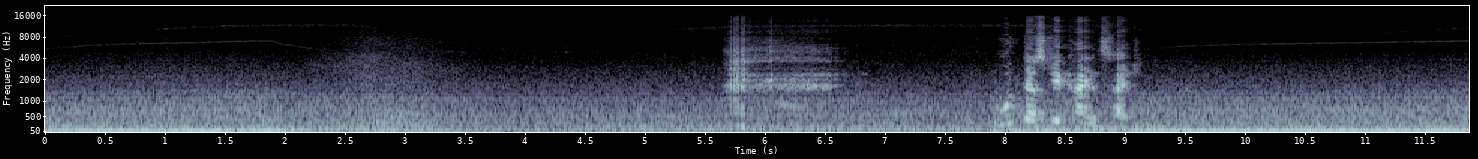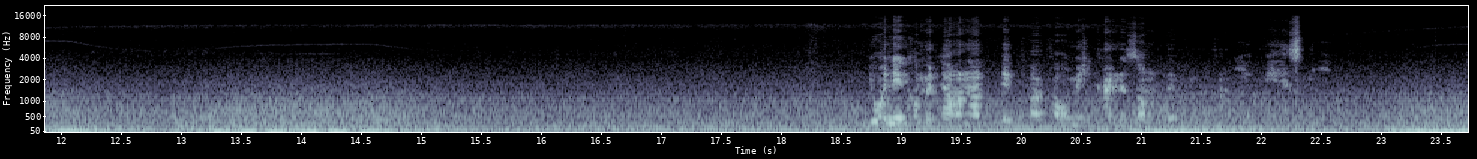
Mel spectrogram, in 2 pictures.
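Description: A truck engine hums and rumbles steadily.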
